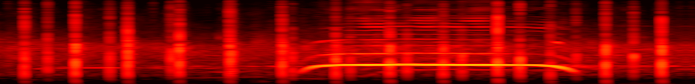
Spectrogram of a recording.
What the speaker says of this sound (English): And I'd like to give them all a big round of applause.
